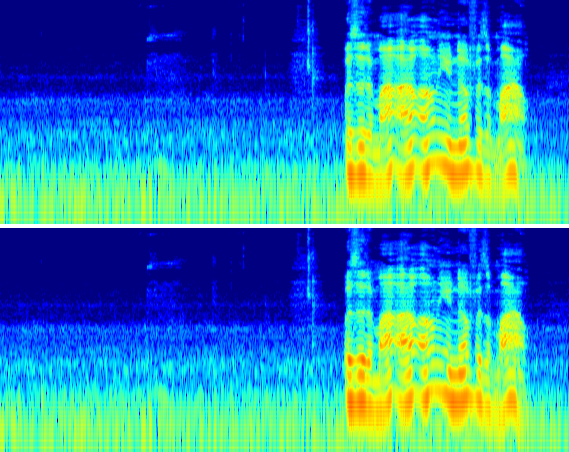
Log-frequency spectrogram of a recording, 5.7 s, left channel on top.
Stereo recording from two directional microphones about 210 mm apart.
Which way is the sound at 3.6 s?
25° right (ahead or behind).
